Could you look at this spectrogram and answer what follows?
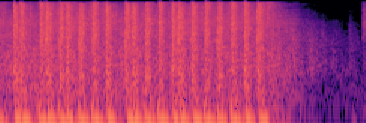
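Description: Rapid automatic gunfire in the VR game Pavlov: a dense, loud, steady burst of evenly spaced shots lasting under two seconds, then cutting off into a fading tail.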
